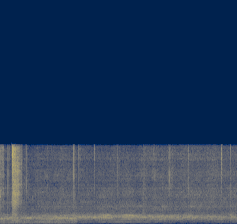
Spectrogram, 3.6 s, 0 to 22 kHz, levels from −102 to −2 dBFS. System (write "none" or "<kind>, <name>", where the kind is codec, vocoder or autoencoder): codec, SNAC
